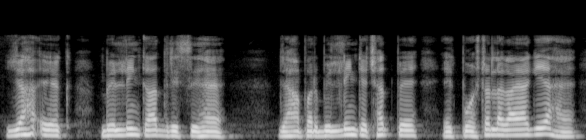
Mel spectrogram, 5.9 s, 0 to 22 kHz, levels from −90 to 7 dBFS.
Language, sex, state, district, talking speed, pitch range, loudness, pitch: Hindi, male, Jharkhand, Garhwa, 175 wpm, 130-155 Hz, -11 LUFS, 140 Hz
